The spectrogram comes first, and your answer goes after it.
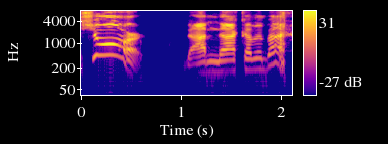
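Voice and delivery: sharp high comeback to the clerk; mock loud retort. Telling off a checkout guy, mock loud retort. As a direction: toss it back loud and high. Retold reply to store clerk.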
